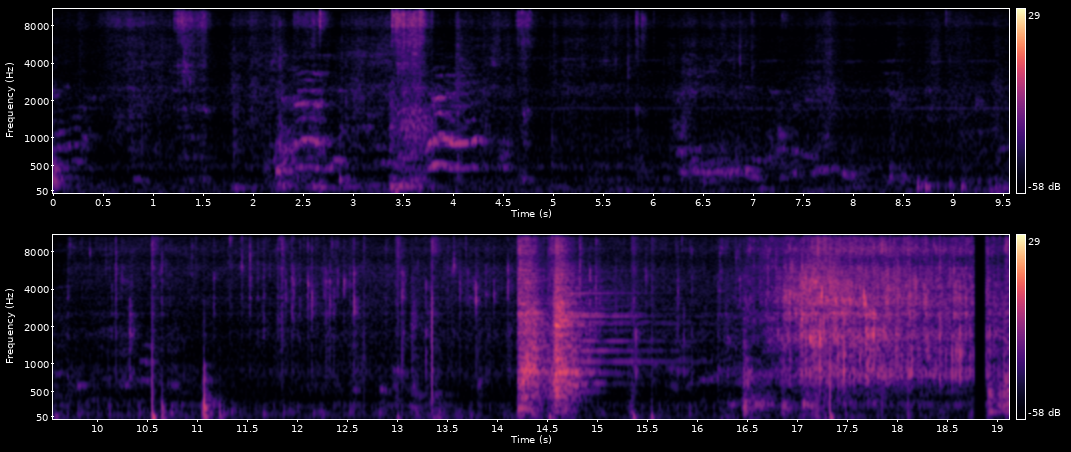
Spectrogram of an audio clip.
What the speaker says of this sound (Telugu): నెయ్యి వేడెక్కింది ఇప్పుడు తాలింపు వేసుకుందాము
